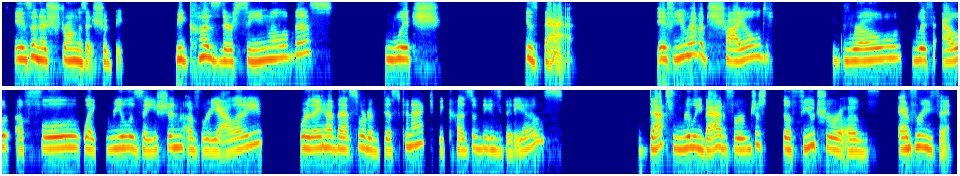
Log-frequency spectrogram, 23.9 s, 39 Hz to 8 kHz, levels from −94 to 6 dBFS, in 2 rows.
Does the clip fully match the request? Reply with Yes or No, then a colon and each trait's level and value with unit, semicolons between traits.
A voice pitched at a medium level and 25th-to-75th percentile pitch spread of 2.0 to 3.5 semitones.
No: high, 205 Hz; average, 2.8 semitones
